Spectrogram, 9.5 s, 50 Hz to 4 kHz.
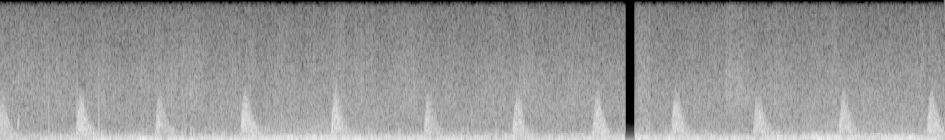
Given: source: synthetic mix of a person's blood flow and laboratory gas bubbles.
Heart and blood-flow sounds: Doppler ultrasound of blood flow; subclavian vein
0.18-0.20 s: bubbles
From the record:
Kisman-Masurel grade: 111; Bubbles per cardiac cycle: 1 to 2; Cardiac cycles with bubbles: 1 to 10%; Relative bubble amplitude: barely perceptible (0.100 to 0.250); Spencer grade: 1 (occasional bubble signal discernible with the cardiac motion signal, with majority of cardiac periods free of bubbles); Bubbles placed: anywhere in the cardiac cycle

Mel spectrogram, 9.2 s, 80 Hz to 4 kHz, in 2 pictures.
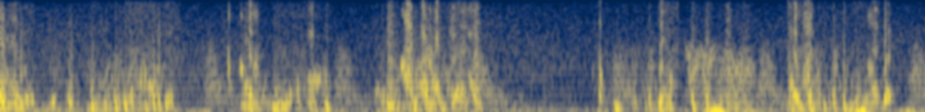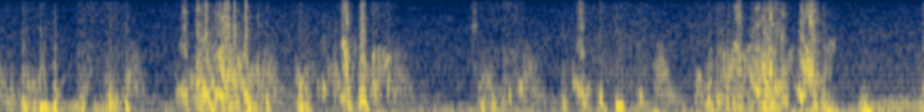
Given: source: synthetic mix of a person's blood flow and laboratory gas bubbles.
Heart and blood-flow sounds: Doppler ultrasound of blood flow; subclavian vein
0.00-0.18 s: bubbles
0.24-0.90 s: bubbles
1.10-1.68 s: bubbles
1.86-2.42 s: bubbles
2.95-3.79 s: bubbles
3.93-4.49 s: bubbles
4.62-5.30 s: bubbles
5.49-6.00 s: bubbles
6.08-6.62 s: bubbles
6.97-7.26 s: bubbles
7.42-7.87 s: bubbles
8.09-8.81 s: bubbles
9.21-9.25 s: bubbles
From the record:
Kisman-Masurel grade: 343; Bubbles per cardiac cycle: rolling drumbeat, 9 or more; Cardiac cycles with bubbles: 100%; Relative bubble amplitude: loud (0.450 to 0.775); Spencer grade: 3 (all of the cardiac periods contain showers or single bubble signals, but not dominating or overriding the cardiac motion signals); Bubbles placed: anywhere in the cardiac cycle

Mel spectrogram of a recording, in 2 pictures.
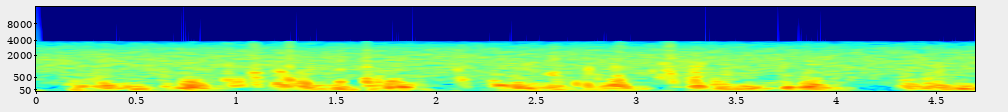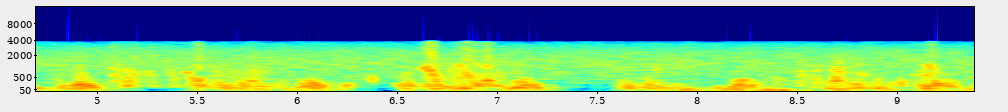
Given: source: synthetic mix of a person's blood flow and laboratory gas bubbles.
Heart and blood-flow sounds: Doppler ultrasound of blood flow; precordium
0.91-1.40 s: bubbles
1.49-1.57 s: bubbles
1.63-1.75 s: bubbles
2.09-2.17 s: bubbles
2.54-2.85 s: bubbles
2.88-2.97 s: bubbles
3.06-3.38 s: bubbles
5.05-5.96 s: bubbles
6.21-6.42 s: bubbles
6.49-6.56 s: bubbles
6.59-7.07 s: bubbles
8.80-9.29 s: bubbles
From the record:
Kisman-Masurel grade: 332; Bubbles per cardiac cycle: rolling drumbeat, 9 or more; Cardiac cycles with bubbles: 50 to 99%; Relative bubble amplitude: moderate (0.250 to 0.450); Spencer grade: 3 (all of the cardiac periods contain showers or single bubble signals, but not dominating or overriding the cardiac motion signals); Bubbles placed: only in the low amplitude regions of the cardiac cycle

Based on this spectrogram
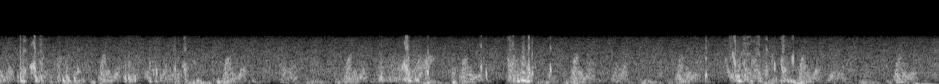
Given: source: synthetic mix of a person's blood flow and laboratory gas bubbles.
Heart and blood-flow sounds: Doppler ultrasound of blood flow; precordium
0.14-0.45 s: bubbles
0.52-0.88 s: bubbles
1.22-1.69 s: bubbles
1.72-2.03 s: bubbles
3.77-4.35 s: bubbles
4.47-4.57 s: bubbles
4.78-4.91 s: bubbles
5.04-5.37 s: bubbles
5.46-5.55 s: bubbles
7.03-7.11 s: bubbles
7.24-7.97 s: bubbles
From the record:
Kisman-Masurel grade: 333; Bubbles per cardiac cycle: rolling drumbeat, 9 or more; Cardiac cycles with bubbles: 50 to 99%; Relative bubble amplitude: loud (0.450 to 0.775); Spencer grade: 3 (all of the cardiac periods contain showers or single bubble signals, but not dominating or overriding the cardiac motion signals); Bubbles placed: only in the low amplitude regions of the cardiac cycle

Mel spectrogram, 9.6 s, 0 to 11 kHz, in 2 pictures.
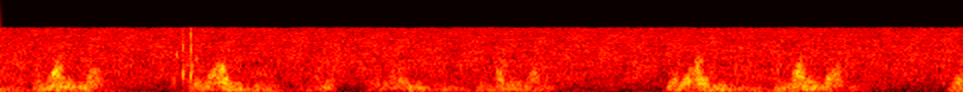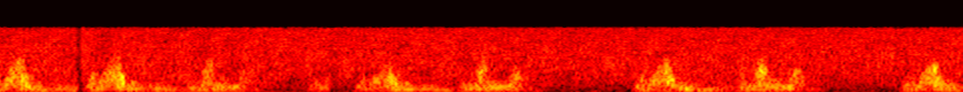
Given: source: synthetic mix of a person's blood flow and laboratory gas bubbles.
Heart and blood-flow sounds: Doppler ultrasound of blood flow; precordium
0.85-0.99 s: bubbles
From the record:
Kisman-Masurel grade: 111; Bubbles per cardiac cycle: 1 to 2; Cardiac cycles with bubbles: 1 to 10%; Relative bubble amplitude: barely perceptible (0.100 to 0.250); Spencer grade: 1 (occasional bubble signal discernible with the cardiac motion signal, with majority of cardiac periods free of bubbles); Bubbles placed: anywhere in the cardiac cycle

